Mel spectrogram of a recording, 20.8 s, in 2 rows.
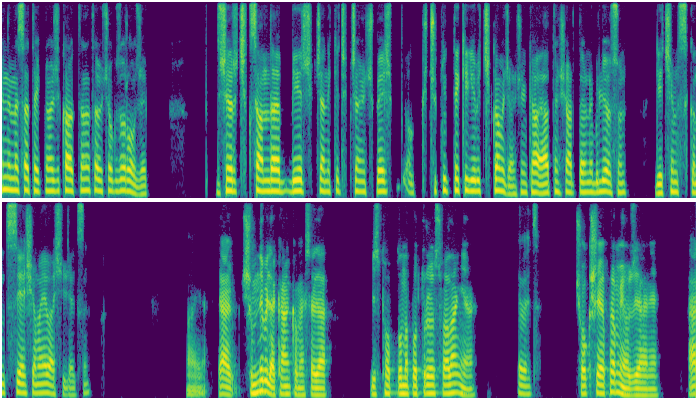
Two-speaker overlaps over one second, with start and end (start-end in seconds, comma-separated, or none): none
